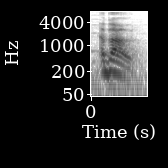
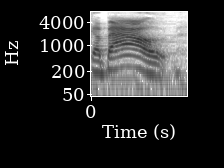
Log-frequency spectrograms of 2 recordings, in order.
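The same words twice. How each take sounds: First: It is said with a Canadian accent. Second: It is said with a Californian accent.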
